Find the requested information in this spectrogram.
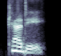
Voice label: "caddie", Indian

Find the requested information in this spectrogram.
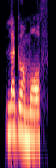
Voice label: "lagomorph", Indian

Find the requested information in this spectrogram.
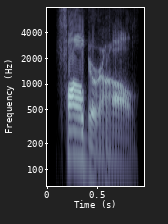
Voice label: "folderol", American

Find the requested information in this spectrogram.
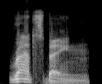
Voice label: "ratsbane", British

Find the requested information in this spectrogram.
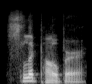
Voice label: "slipover", American

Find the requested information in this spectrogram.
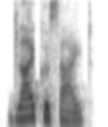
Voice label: "glycoside", Indian

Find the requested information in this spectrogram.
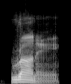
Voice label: "ranee", British

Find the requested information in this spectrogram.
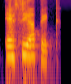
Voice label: "Ethiopic", Indian

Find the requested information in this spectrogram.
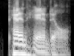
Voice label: "panhandle", American

